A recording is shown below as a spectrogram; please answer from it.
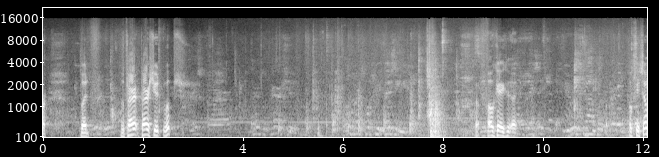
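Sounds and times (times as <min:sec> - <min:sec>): faint speech: 0:08.4 - 0:12.0.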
